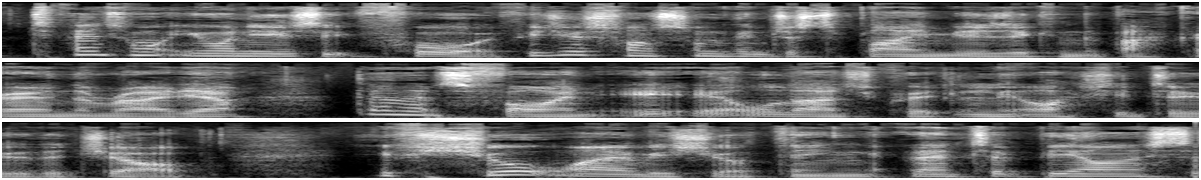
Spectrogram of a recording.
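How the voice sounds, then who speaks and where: A man's voice: medium pitch, creaky. A man giving a casual, unscripted product review, explaining things in a chatty, hedged way. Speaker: gadget reviewer, channel host.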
